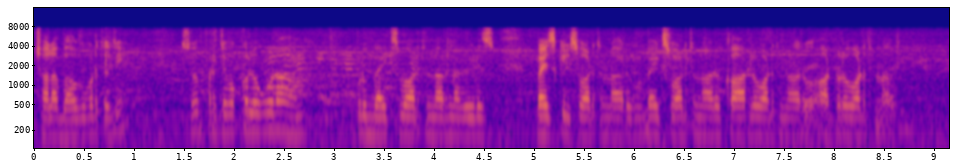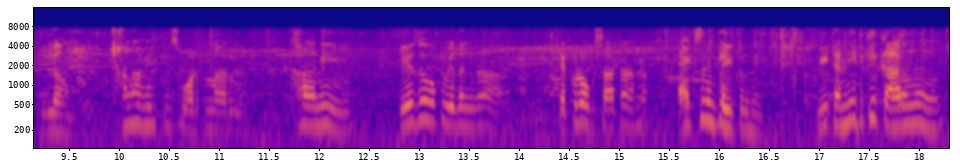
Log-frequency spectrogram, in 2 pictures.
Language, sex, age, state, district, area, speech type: Telugu, male, 18-30, Telangana, Khammam, urban, spontaneous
